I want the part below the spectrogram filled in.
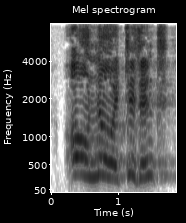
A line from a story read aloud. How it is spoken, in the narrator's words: shouted Matt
